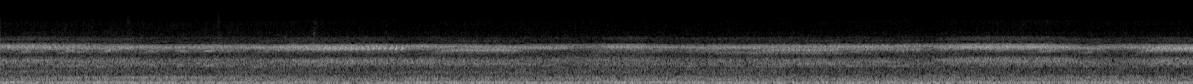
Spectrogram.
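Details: Many tree frogs active in a suburban setting after dusk, their massed high-pitched trilling forming a continuous drone that swells slightly in places, with steady low-frequency rumble beneath.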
